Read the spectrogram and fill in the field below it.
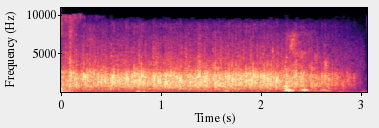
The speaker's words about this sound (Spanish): Vaya, un aplauso para todos.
